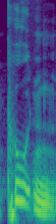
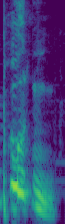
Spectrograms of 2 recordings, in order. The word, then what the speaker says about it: Putin: couple of days ago see you're saying Putin and that is spelled p o o t i n you cannot do that that is that is not what his name is Vladimir Putin no it's Putin you got to say it Vladimir vadir Putin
